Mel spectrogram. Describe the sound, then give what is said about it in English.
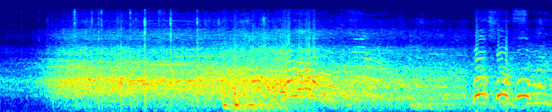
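A large crowd at a stage show cheers in a sustained, dense roar that abruptly gives way to startled gasps as a person falls off the stage, followed by a few short, bright bursts of laughter near the end. “You can hear the cheers in the crowd turn into gasps and then a few laughs as well as they fell.”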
